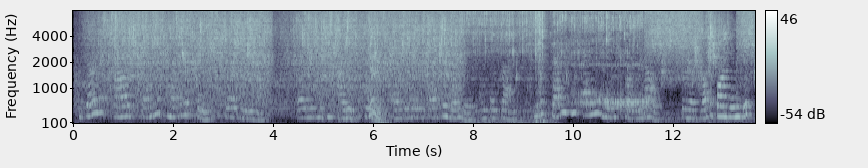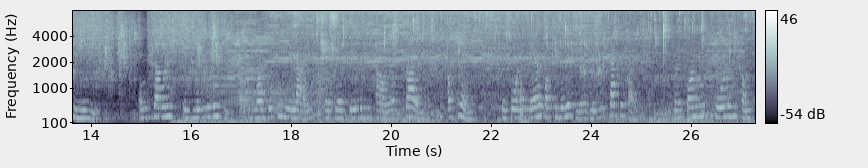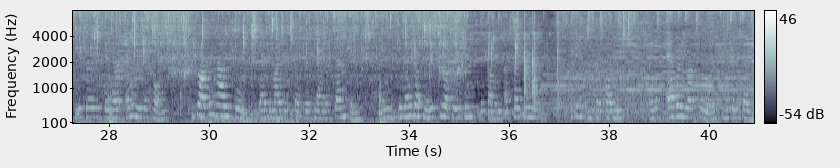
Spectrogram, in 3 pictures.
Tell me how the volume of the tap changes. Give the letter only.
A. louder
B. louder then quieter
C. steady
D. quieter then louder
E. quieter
C.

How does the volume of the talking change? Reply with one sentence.
The volume of the talking goes up.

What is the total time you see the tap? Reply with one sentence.
You can hear the tap for 41 seconds altogether.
